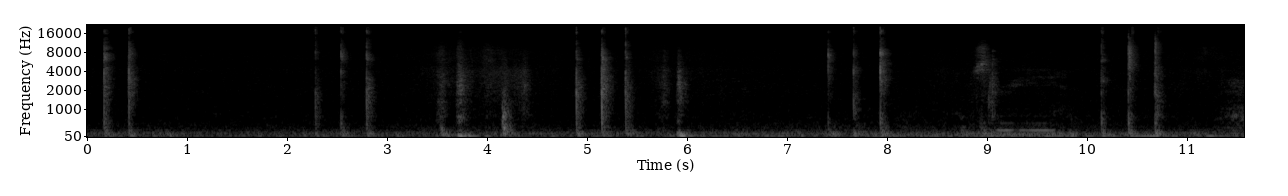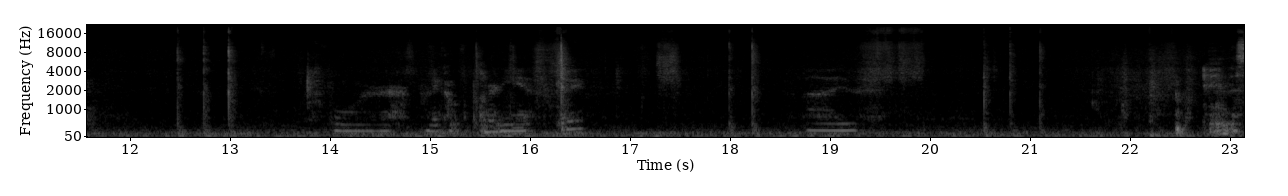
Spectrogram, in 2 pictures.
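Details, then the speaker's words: In a head-to-toe exam of an adult female patient whose lung sounds were clear, sharp finger taps percuss six spots per side in a zigzag, giving a hollow, resonant note. Normal resonant lung percussion. "So, that sounds nice and resonant. That's exactly what I wanted to hear."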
